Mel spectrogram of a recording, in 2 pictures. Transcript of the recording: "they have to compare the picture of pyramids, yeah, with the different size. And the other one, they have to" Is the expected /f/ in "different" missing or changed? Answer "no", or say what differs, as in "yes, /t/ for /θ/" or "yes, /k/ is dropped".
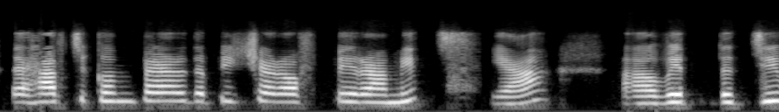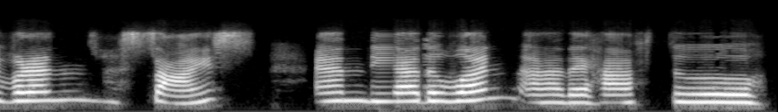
yes, /f/ is dropped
